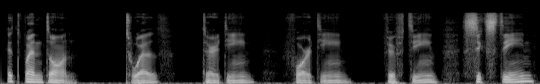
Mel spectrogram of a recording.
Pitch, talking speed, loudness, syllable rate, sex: 95 Hz, 80 wpm, -22 LUFS, 3.4 syllables/s, male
